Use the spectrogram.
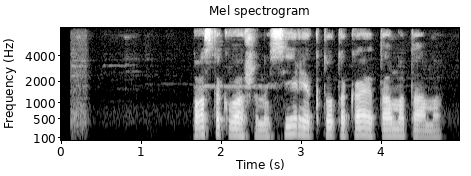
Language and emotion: Russian, neutral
